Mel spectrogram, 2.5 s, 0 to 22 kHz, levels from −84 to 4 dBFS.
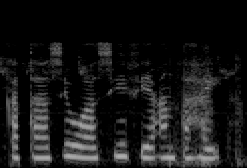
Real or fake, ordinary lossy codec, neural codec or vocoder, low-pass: real; none; none; none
